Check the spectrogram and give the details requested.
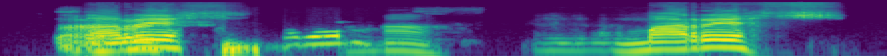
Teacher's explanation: Pastikan bunyi dia tebal lah. Bunyi dia ada bunyi nak keluar kahak tu. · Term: huruf kha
